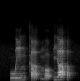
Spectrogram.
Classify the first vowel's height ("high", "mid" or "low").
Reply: high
